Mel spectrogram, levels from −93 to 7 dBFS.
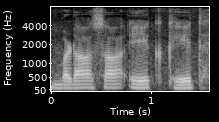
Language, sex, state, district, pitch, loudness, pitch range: Hindi, male, Uttar Pradesh, Shamli, 120 Hz, -17 LUFS, 115-125 Hz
